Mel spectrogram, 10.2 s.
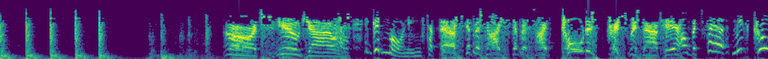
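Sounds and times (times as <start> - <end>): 
door knocker banging on a door: 0.0 - 2.9
speech: 3.7 - 10.2.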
